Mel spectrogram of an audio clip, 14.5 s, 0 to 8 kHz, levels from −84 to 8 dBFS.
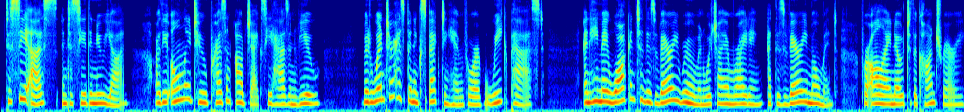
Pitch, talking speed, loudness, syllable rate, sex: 250 Hz, 215 wpm, -17 LUFS, 5.5 syllables/s, female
